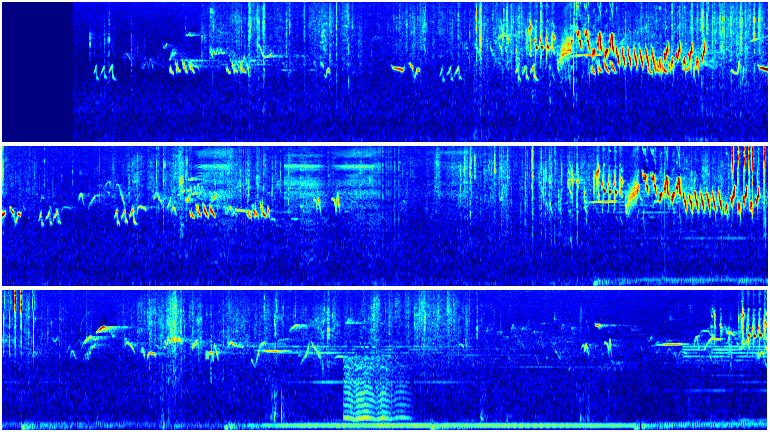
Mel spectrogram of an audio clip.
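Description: Songbirds singing, with repeated fast trilling phrases. A steady low hum comes in about two-thirds of the way through, and a short wavering call sounds near the end.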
